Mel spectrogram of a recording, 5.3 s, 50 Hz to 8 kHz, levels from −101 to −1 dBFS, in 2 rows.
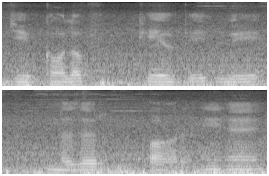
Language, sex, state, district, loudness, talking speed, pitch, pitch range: Hindi, male, Punjab, Kapurthala, -20 LUFS, 90 wpm, 105 Hz, 100-110 Hz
